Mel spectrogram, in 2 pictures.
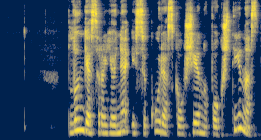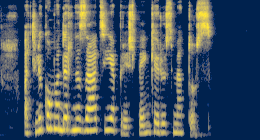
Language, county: Lithuanian, Tauragė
